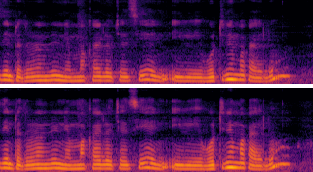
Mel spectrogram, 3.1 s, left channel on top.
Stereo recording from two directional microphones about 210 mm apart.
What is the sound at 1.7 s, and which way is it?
Speech, 25° right (ahead or behind).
